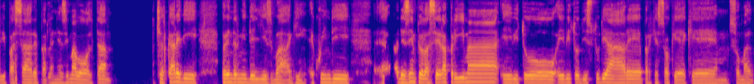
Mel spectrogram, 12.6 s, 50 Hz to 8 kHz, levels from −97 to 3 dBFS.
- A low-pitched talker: Yes, low, 120 Hz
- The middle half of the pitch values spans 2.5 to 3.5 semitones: Yes, average, 2.8 semitones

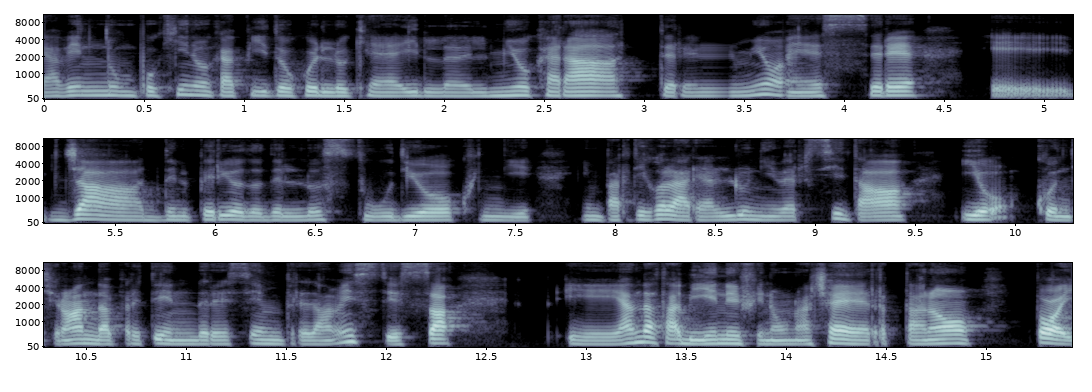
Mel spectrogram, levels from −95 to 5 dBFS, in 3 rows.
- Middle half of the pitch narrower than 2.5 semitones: Yes, narrow, 2.0 semitones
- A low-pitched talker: No, medium, 145 Hz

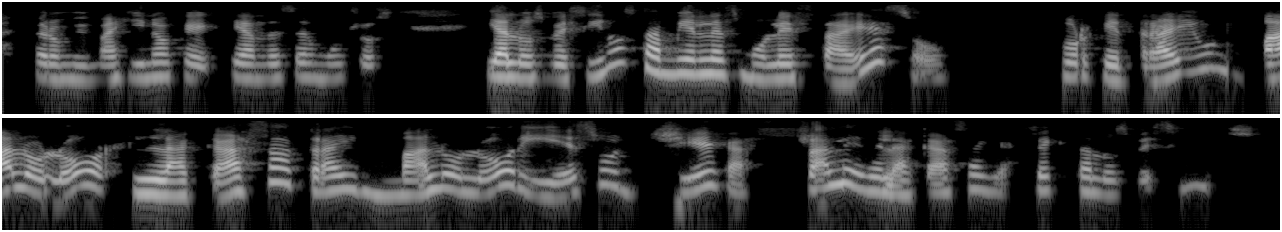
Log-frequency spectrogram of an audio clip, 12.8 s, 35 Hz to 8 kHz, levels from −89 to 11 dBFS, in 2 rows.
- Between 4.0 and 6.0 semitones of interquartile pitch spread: Yes, average, 4.6 semitones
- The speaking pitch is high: Yes, high, 210 Hz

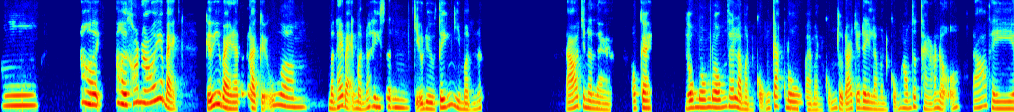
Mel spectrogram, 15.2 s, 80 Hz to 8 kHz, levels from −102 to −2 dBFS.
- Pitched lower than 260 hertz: Yes, high, 200 Hz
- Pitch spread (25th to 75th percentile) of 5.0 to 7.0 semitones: Yes, wide, 5.6 semitones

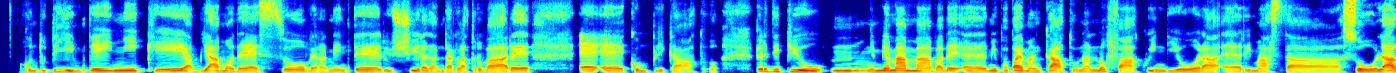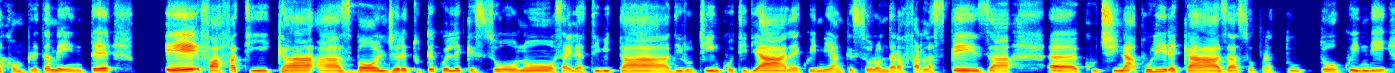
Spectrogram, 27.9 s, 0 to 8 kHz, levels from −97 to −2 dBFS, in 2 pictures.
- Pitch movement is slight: Yes, narrow, 2.3 semitones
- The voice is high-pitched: No, medium, 150 Hz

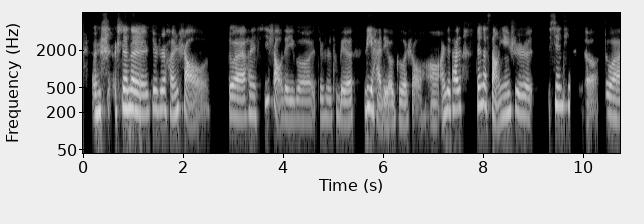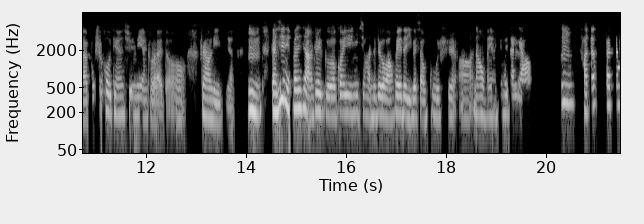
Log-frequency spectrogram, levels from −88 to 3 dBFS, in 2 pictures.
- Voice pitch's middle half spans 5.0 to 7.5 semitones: No, average, 4.5 semitones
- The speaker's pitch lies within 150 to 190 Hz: Yes, medium, 185 Hz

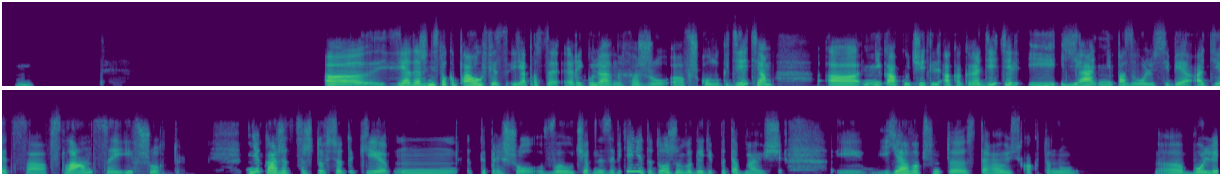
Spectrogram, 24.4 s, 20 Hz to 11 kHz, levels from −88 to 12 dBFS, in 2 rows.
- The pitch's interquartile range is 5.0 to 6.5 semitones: Yes, wide, 5.4 semitones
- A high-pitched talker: Yes, high, 195 Hz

